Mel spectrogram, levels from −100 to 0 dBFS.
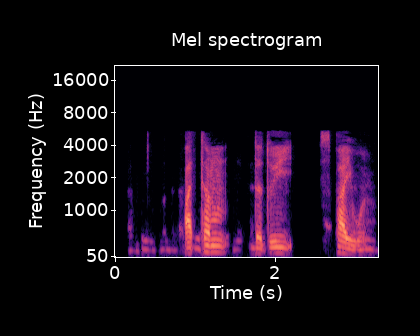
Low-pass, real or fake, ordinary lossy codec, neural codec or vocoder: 5.4 kHz; fake; MP3, 48 kbps; codec, 16 kHz, 8 kbps, FreqCodec, smaller model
